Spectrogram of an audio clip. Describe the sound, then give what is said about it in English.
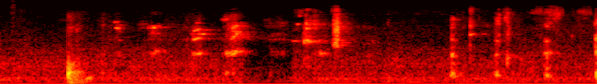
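Quiet sipping from a drink of Bel Air Rosé: a soft thump, then a scatter of small wet slurps, lip smacks and faint squeaky clicks over a few seconds, with no talking. “Might as well take a little sip, man.”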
